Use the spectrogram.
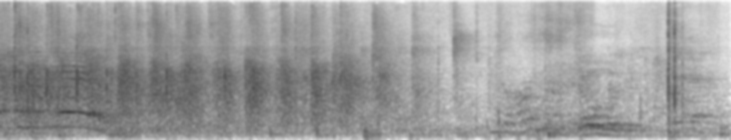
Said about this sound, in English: So let's give him a hand clap as he comes this morning.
